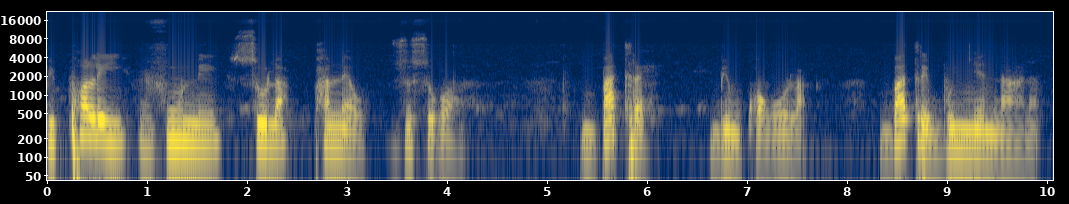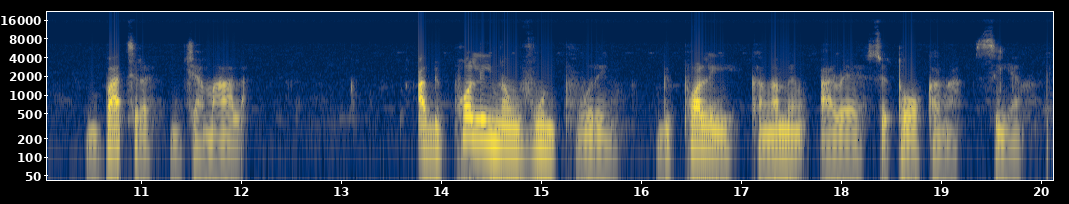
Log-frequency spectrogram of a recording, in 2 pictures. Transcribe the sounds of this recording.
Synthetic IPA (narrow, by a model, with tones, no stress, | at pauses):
b̥i˨pʰɔ˦lɪ˦vuː˦nɪ˦so˦la˦ | pʰa˦nɛ˨l | zu˦sʊ˨ɣɔ˨ŋ | ba˦tɪ˨ɾɪ˨ | bɪ˨ŋkʰɔ˨ɡʊː˦la̰˨ | ba˦tɪ˨ɾɪ˨bu˦ɲ˦ɲɛ˦nː˦aː˦na̰˨ | ba˦tʰɪ˨ɾɪ˨ | d͡ʒa˨maː˦la̰˨ | a˨bi˨pʰɔ˦li˦nã˨nvu˦n˨pʰu˨o˨ɾi˨ŋ | bi˨pʰɔ˦lɪ˦kʰa˨ŋa˦mɪ˦ŋa˨ɾɛː˨sɪ˨tɔː˦˨ka˨ŋa˨sɪ˦jɛ˨ŋ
